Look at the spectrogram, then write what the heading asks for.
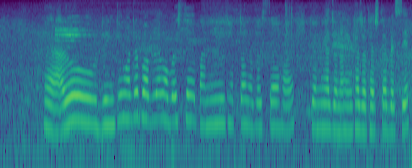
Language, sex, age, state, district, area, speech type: Assamese, female, 18-30, Assam, Kamrup Metropolitan, urban, spontaneous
